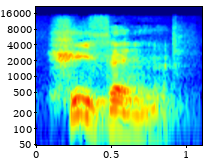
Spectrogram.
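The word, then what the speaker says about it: shizen (自然): On emploie des faux « shizen », prononciation japonaise du mot chinois « ziran », introduit au Japon avec le bouddhisme et le taoïsme au 6e et 8e siècle.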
